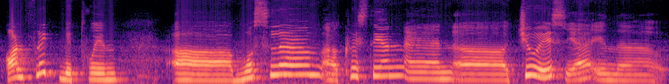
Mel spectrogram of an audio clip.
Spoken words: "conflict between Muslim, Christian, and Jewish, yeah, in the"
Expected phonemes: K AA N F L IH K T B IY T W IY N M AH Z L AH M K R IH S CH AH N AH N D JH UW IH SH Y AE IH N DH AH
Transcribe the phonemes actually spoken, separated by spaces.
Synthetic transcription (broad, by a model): K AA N F L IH K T B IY T W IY N M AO S L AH M K R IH S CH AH N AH N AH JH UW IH S Y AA IH N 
